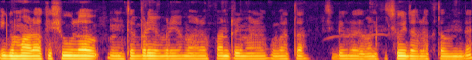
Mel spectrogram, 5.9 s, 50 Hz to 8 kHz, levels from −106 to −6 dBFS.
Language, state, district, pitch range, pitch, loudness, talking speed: Gondi, Chhattisgarh, Sukma, 135-140 Hz, 135 Hz, -18 LUFS, 185 wpm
